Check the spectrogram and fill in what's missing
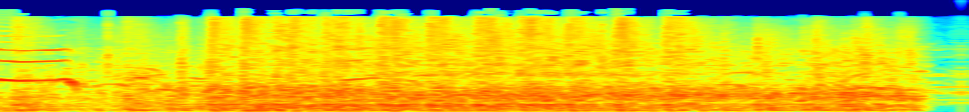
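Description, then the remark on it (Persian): Rapid bursts of gunfire from the Taliban shooting into the air crackle continuously, shot after shot in quick volleys, loud, over a steady roar of crowd noise and shouting. “گلوله هایی که طالبان برای شنیده نشدن صدای حقیقت به آسمان روانه میکنند.”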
